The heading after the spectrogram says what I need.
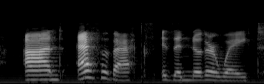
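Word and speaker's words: f(x): saying that correctly because it is not f by x it is not multiplication it is something very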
